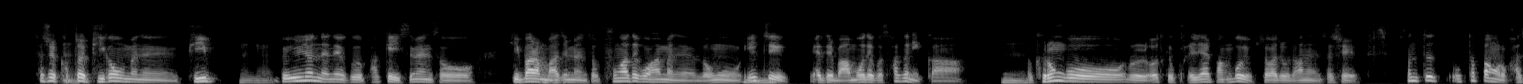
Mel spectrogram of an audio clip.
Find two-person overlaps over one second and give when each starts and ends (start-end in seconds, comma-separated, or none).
none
